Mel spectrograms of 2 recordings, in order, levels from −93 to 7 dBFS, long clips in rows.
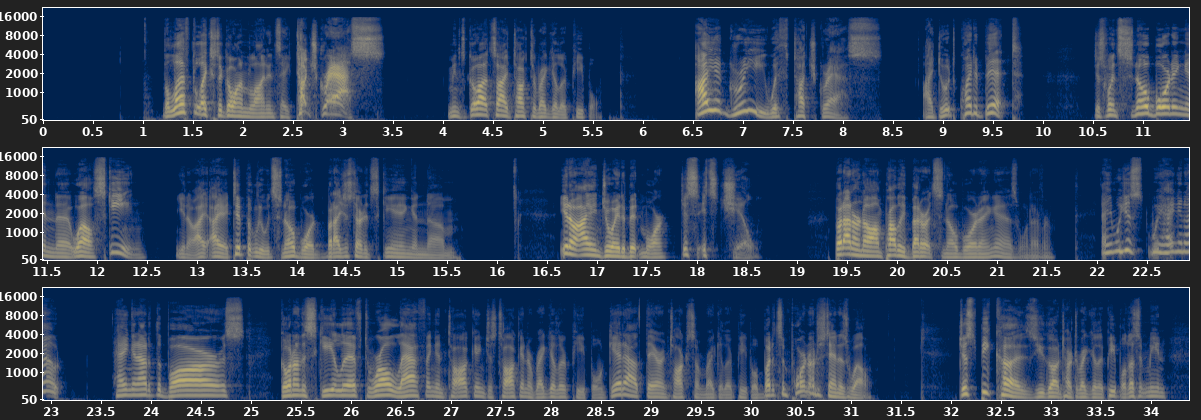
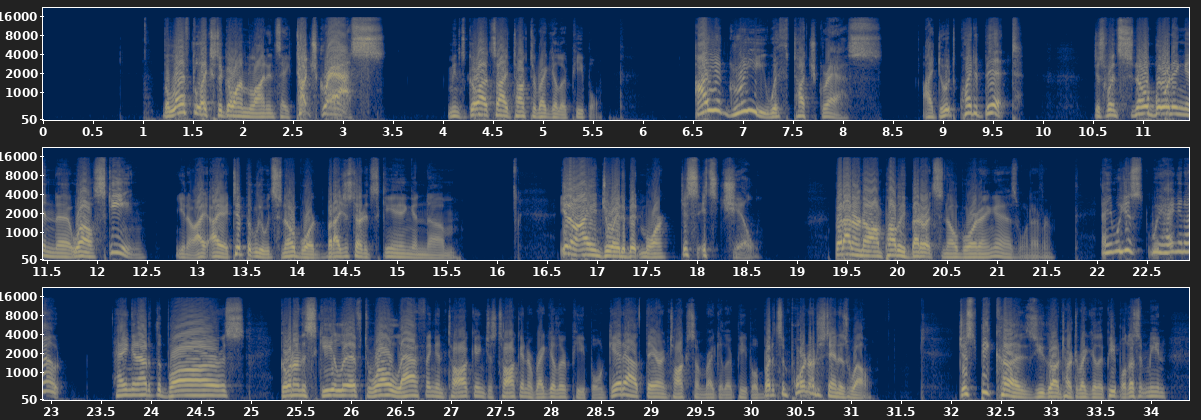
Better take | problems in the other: first | distortion; heavy; 8% of the sound clipped

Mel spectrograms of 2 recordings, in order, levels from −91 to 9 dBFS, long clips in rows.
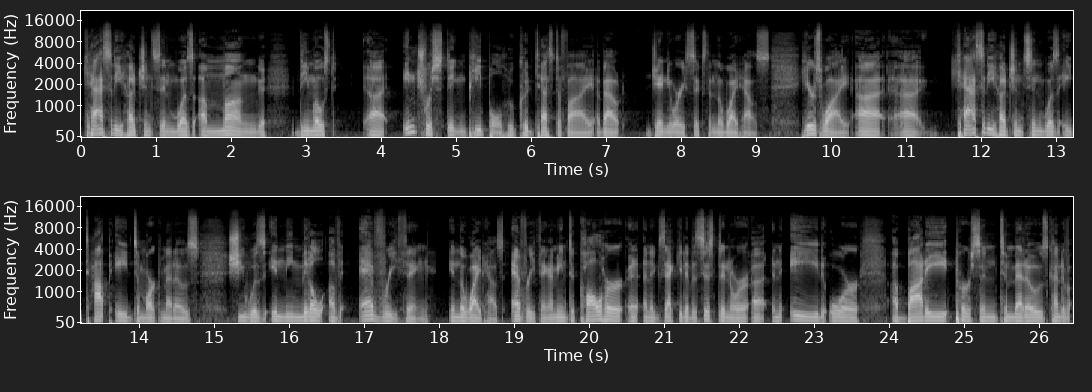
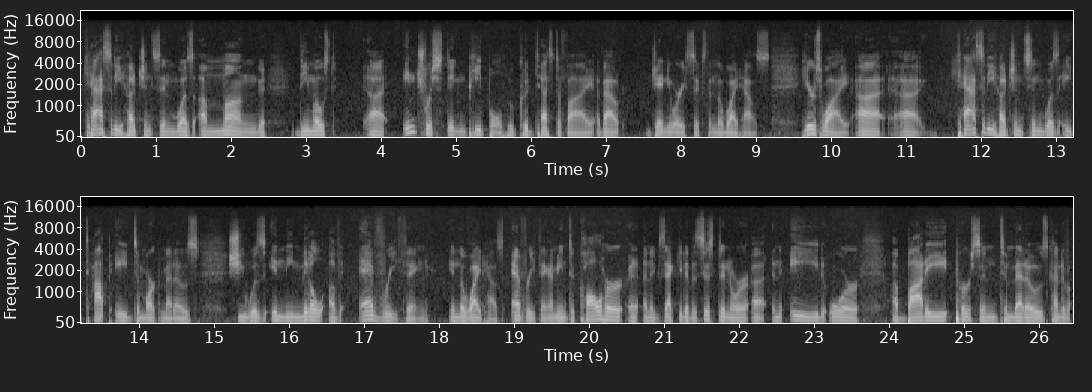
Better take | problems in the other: first | hiss; faint; throughout; 30 dB below the speech

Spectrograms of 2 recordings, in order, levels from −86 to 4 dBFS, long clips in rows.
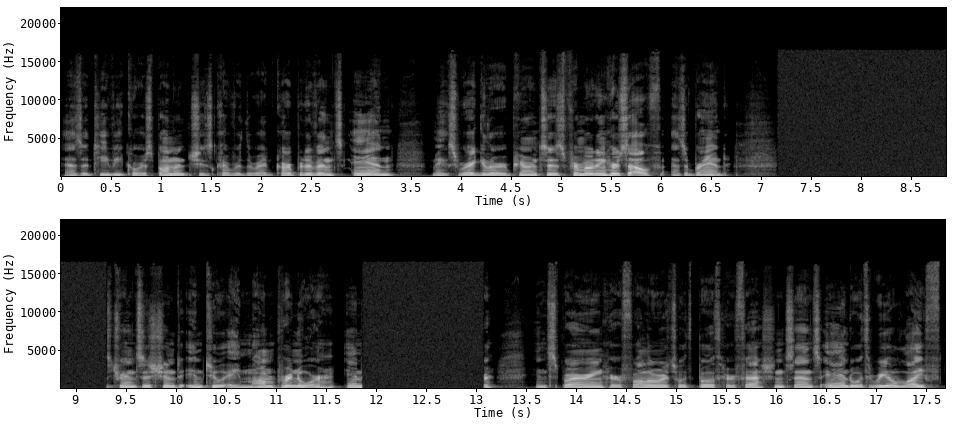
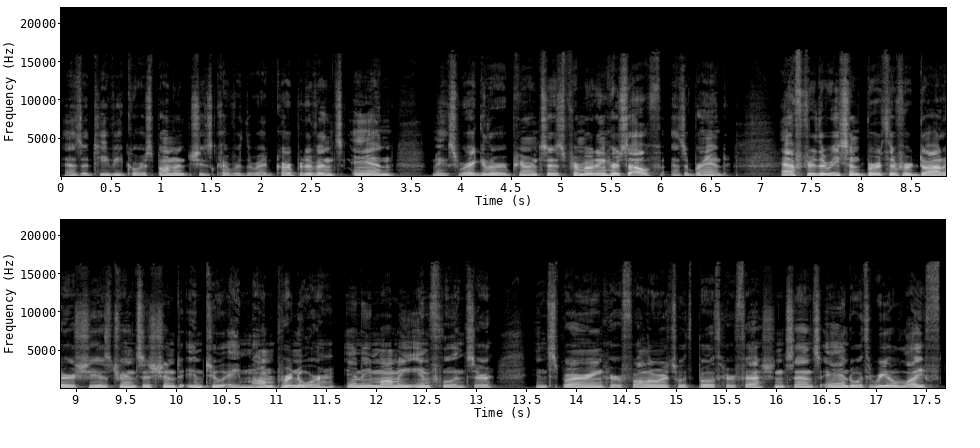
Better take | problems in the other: second | audio cutting out; at 7 s for 2 s and at 12 s for 1 s

